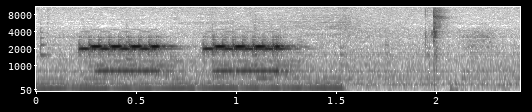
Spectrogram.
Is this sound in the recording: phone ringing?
yes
